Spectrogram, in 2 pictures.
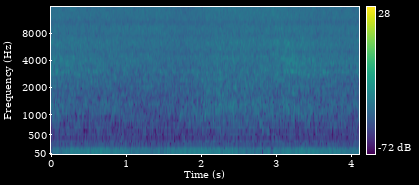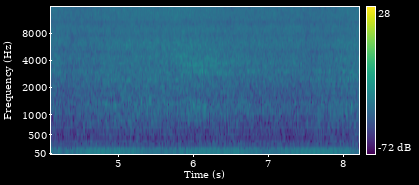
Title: After Cpap Machine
